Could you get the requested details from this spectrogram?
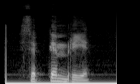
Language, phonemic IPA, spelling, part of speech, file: Romanian, /sepˈtembrije/, septembrie, noun, Ro-septembrie.ogg
- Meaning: September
